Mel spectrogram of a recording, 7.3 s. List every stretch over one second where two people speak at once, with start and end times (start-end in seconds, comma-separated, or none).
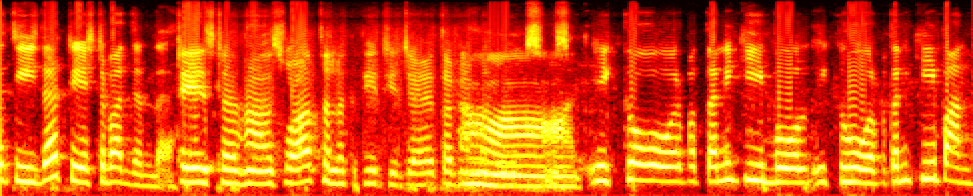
none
